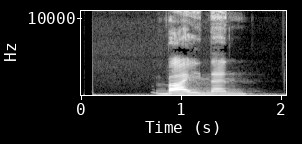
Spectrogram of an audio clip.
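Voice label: "to cry", Australian English; PictureDictionary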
